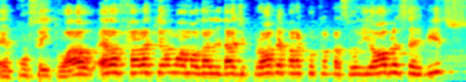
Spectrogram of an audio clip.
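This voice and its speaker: A man's high-pitched voice. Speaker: law professor. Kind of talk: lecture.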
